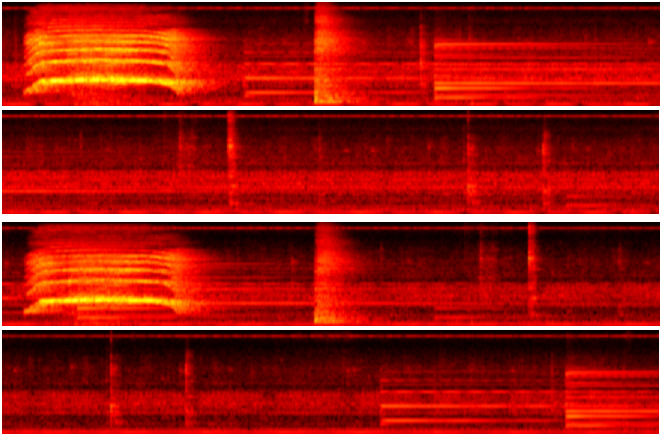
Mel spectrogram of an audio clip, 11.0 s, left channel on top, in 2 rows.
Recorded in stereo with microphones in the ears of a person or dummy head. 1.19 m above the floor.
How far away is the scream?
About 3.5 m.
